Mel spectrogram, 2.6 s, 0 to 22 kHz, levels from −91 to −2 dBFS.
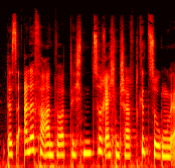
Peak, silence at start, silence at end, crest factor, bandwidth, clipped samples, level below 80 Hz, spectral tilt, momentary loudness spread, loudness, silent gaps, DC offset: -6 dBFS; 0.05 s; 0 s; 22 dB; 17 kHz; under 0.1%; -48 dBFS; -3.5 dB/octave; 5 LU; -27 LUFS; none; under 0.1%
